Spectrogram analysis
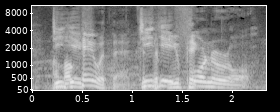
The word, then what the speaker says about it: Fornerol: Didier Fornerol. Spell it. Didier, D-I-D-I-E-R. Spell the last. Fornerol. F-O-R-N-E-R-O-L.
